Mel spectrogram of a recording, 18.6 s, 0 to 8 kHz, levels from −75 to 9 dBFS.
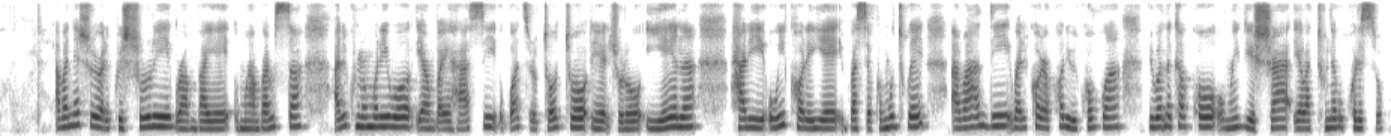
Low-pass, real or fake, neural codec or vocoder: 7.2 kHz; fake; codec, 24 kHz, 0.9 kbps, WavTokenizer, small release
